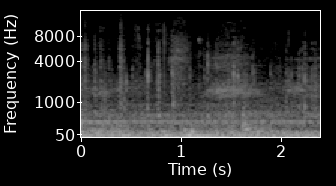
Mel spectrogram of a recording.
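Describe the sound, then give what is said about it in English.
Quiet, rapid clacking of fingers typing on a computer keyboard, irregular keystrokes tapping steadily over a low background hum, with no one speaking. “Just got real quiet while I started typing.”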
